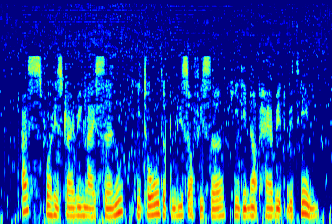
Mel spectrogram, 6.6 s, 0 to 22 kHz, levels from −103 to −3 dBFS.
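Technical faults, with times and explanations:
Throughout, overdone noise removal: a noise reducer set far too aggressively shuts off individual frequency bands whenever they sink near its noise estimate, taking softer parts of the speech with them. The gaps between speech drop to near silence with twinkling specks. On a spectrogram the background is blank but for scattered isolated dots, and the speech has ragged, holed edges.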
